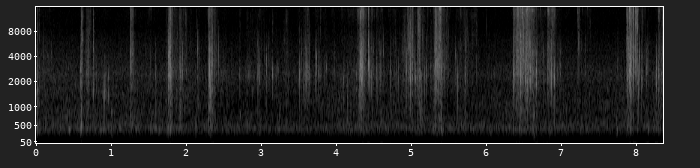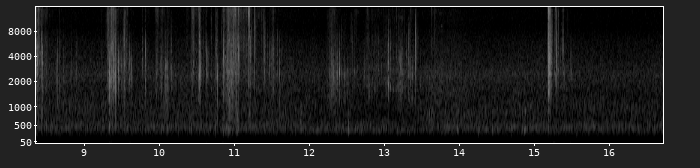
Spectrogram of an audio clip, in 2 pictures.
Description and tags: Rock walking river quiet with Limiter and Hard EQ
Recorded at Eagle Creek trail on Tascam HDP2 using a Sterling Audio ST31 microphone.
field-recording, Nature, oregon, stream, waterfall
